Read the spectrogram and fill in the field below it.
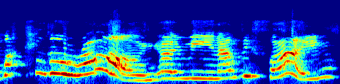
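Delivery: high, loud, blithe mock optimism; high-pitched retold confidence; breezy overconfidence. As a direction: toss it off loudly, sure nothing can go wrong. Retells her naive confidence before Japan.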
